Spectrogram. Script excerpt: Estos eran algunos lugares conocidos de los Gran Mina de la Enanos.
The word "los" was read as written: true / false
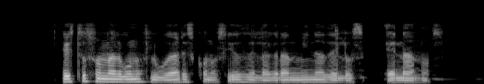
false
